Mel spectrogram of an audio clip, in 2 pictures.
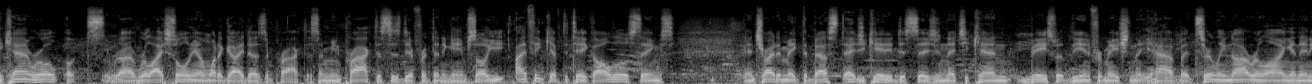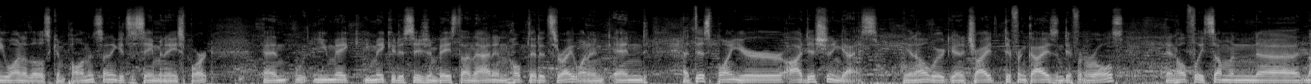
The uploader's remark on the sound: Comets Insider live from Swifty's.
